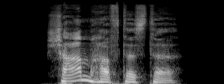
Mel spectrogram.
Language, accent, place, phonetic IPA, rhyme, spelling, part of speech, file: German, Germany, Berlin, [ˈʃaːmhaftəstə], -aːmhaftəstə, schamhafteste, adjective, De-schamhafteste.ogg
- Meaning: inflection of schamhaft: 1. strong/mixed nominative/accusative feminine singular superlative degree 2. strong nominative/accusative plural superlative degree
